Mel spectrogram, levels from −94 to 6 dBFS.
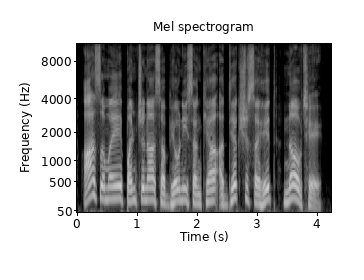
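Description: Nothing goes wrong anywhere in this stretch of speech, so there's simply no technical fault to point to.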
